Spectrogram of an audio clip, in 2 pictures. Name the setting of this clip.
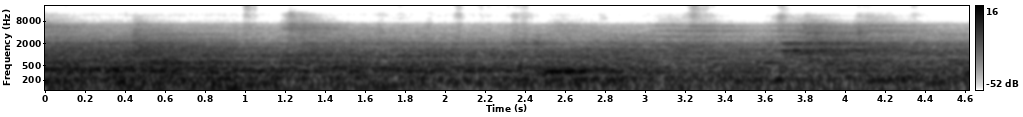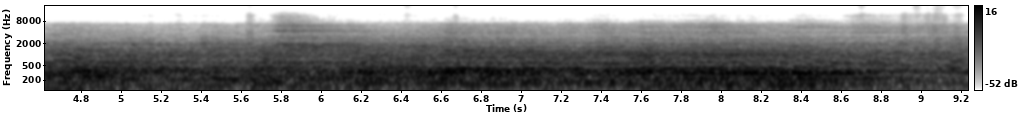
restaurant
